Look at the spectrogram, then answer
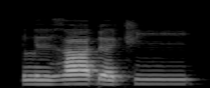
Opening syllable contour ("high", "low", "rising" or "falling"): low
